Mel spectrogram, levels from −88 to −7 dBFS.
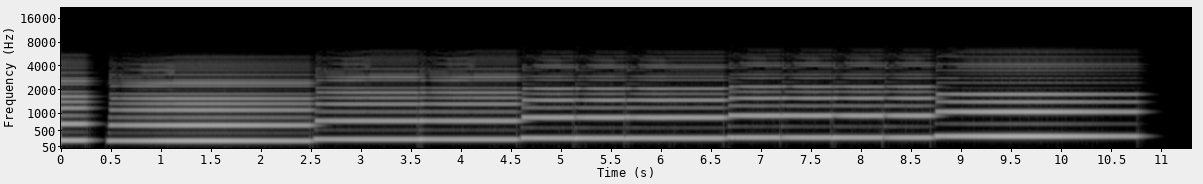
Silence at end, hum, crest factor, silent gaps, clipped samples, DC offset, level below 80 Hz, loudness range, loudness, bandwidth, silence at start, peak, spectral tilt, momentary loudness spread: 0.45 s; none; 12 dB; none; under 0.1%; under 0.1%; -88 dBFS; 2 LU; -35 LUFS; 7.6 kHz; 0 s; -24 dBFS; -5 dB/octave; 5 LU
